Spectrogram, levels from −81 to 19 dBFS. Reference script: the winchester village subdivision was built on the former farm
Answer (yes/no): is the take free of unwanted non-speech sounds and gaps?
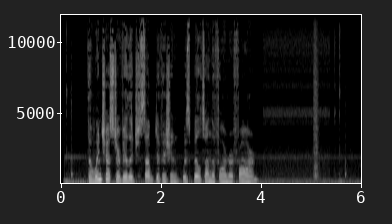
no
